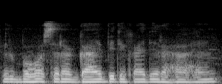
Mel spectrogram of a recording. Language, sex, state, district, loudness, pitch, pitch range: Hindi, male, Arunachal Pradesh, Papum Pare, -16 LUFS, 120 Hz, 115-125 Hz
